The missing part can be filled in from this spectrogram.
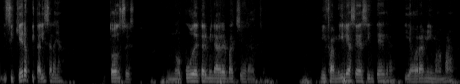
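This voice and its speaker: Emotional preacher, dark dry voice. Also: male voice, medium pitch, no echo, poor audio. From Colombia. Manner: emotional, rising to near-shouting at climaxes then dropping soft. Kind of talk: sermon with personal testimony.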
